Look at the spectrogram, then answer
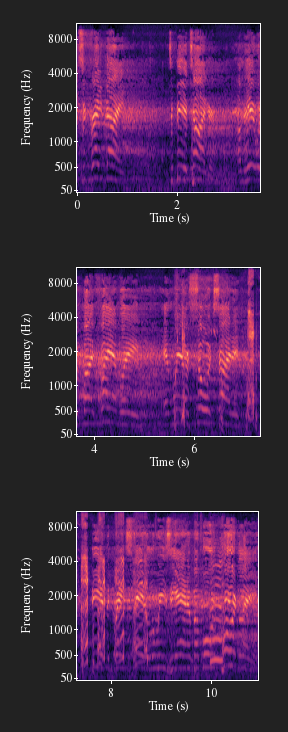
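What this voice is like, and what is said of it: Southern accent. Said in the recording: “has sort of developed a Southern accent.”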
